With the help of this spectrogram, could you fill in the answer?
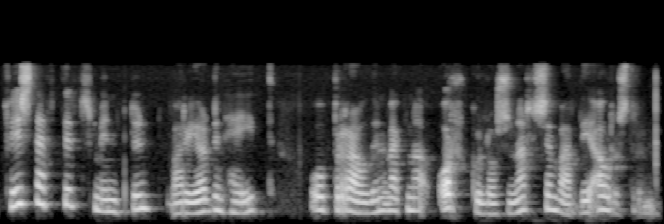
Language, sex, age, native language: Icelandic, female, 60-69, Icelandic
